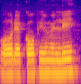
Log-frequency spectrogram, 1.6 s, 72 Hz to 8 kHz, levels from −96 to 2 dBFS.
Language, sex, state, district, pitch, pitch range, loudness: Garhwali, male, Uttarakhand, Uttarkashi, 135 Hz, 130-140 Hz, -14 LUFS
